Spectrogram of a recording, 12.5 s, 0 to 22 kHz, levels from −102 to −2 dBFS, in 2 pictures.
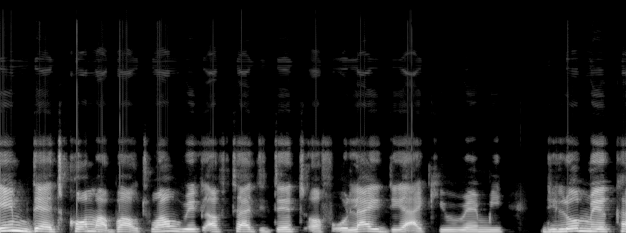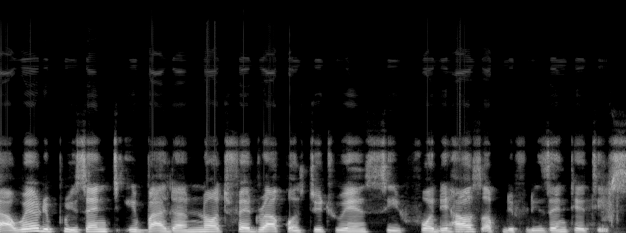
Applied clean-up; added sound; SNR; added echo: neural mask model Resemble Enhance denoiser.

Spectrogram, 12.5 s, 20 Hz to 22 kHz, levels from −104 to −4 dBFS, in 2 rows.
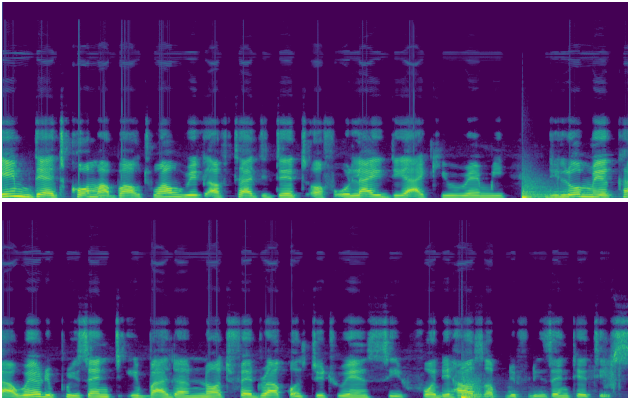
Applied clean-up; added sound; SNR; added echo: neural mask model RNNoise.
